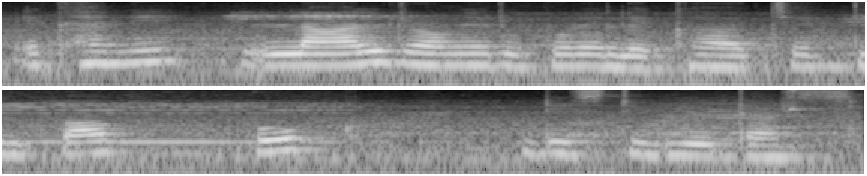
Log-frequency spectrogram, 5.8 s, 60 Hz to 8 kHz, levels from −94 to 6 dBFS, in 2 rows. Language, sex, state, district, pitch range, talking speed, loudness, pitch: Bengali, female, West Bengal, North 24 Parganas, 190-210 Hz, 105 wpm, -17 LUFS, 200 Hz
